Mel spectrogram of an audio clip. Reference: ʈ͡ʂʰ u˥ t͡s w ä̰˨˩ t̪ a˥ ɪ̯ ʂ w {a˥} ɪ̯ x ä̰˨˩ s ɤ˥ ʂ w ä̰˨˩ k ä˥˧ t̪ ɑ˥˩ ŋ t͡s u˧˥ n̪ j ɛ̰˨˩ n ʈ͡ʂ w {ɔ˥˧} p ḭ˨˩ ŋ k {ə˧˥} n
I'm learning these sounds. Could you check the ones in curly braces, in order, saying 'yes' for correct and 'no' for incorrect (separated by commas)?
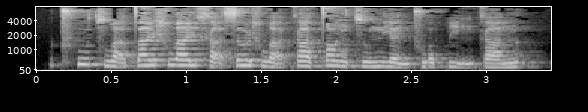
yes, no, no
